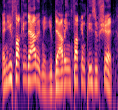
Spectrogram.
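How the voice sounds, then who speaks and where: A man's voice: on the high side, expressive, fast talker, dry recording, poor audio. A man co-hosting a podcast in heated casual banter, swearing heavily and boasting brashly. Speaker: podcast co-host.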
